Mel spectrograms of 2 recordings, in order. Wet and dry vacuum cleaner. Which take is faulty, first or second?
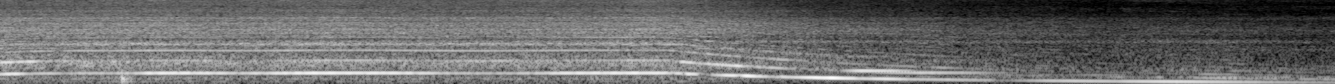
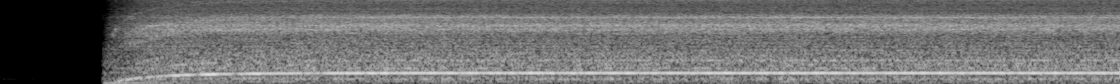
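first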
